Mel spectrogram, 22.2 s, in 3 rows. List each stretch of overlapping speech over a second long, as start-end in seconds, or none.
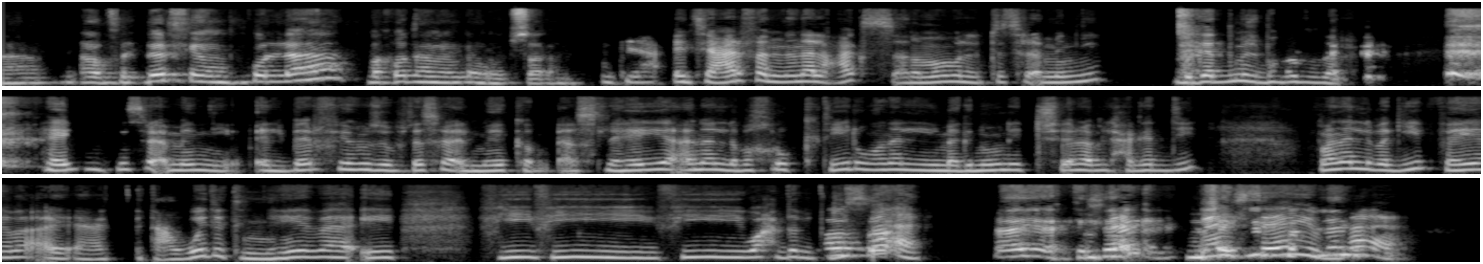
20.2-21.7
